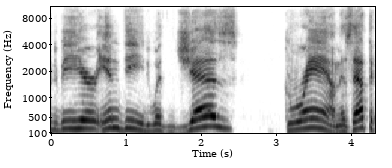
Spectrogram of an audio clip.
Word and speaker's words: Jez Graham: It's an honor and a pleasure to be here indeed with Jez Graham. Is that the correct way to pronunciate it?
